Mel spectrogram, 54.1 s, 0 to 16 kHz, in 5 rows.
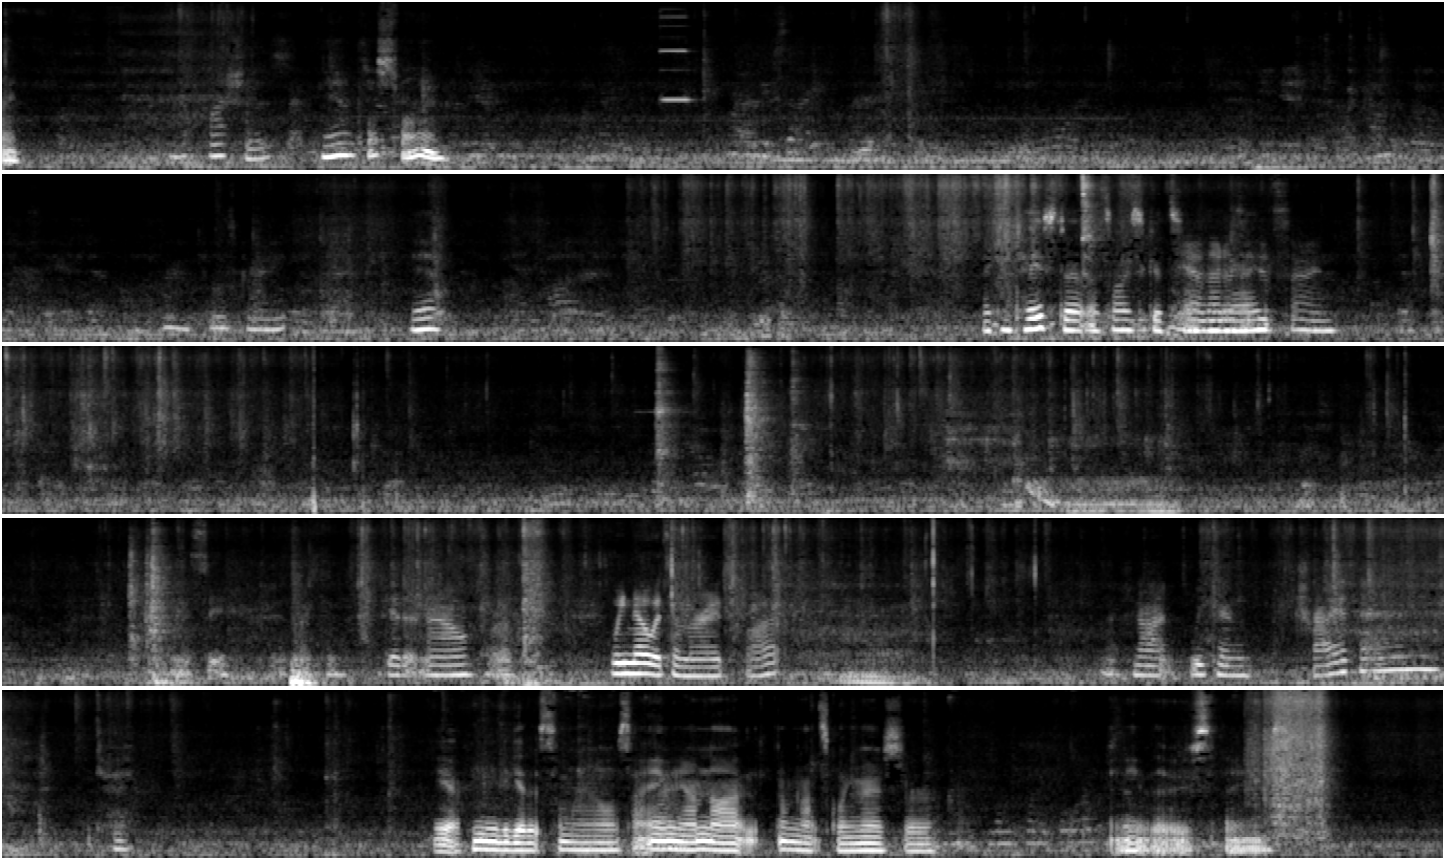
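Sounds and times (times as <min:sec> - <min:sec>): medical tape clicks and crinkles: 0:20.9 - 0:32.3, 0:35.0 - 0:38.6, 0:39.2 - 0:40.4.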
